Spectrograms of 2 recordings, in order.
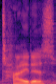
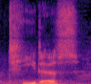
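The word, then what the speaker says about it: Tidus: given us the name the default name is titus or tedious as we've learned it's apparently called even though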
